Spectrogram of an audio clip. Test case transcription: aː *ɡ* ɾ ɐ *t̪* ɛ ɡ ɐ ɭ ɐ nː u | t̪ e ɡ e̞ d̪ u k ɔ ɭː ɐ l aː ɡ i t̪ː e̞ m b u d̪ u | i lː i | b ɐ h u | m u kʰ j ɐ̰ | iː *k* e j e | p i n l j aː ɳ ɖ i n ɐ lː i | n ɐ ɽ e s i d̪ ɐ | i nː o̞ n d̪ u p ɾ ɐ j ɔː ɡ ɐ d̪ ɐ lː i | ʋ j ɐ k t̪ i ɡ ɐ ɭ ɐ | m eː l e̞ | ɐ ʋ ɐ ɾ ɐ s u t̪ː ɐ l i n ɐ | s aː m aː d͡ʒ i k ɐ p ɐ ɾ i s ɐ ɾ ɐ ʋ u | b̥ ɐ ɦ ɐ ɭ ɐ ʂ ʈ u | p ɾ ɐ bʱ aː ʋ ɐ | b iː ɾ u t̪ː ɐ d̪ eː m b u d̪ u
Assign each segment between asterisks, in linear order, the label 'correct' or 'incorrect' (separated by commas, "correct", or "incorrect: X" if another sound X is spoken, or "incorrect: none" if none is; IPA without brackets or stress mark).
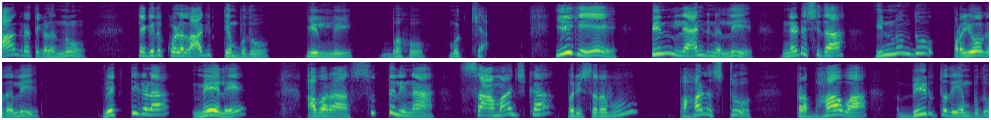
correct, correct, incorrect: ɡ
